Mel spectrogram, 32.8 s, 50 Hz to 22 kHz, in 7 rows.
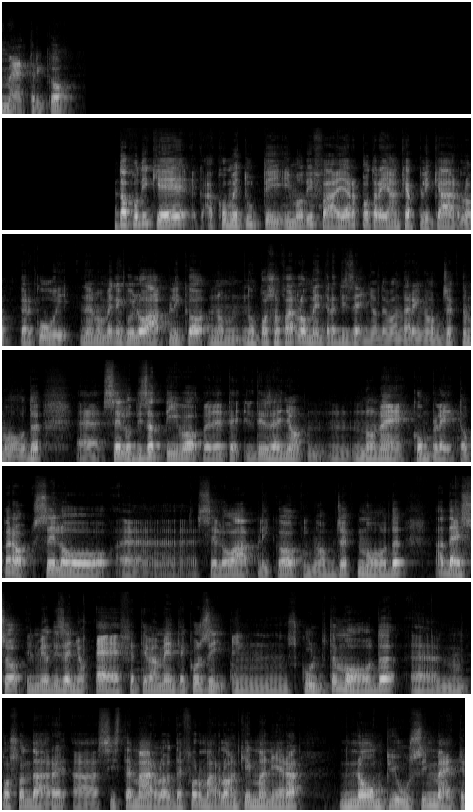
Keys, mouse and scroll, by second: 0.5 click, 0.8 click, 0.9 click, 1.0 click, 1.2 click, 1.5 click, 1.6 click, 1.8 click, 2.0 click, 2.4 ctrl+middle click, 2.5 click, 3.1 click, 3.3 click, 3.6 click, 4.1 click, 4.2 click, 4.3 click, 4.4 click, 4.6 click, 4.7 click, 4.8 click, 4.9 click, 5.1 click, 5.3 click, 5.4 click, 5.7 click, 9.8-12.8 drag, 13.1 Tab, 18.7-20.1 drag, 20.8 ctrl+Tab, 22.2 click, 23.3 Tab, 24.3 Tab, 25.1 Tab, 25.7 ctrl+Tab, 26.8 f, 27.8 click, 28.1 click, 28.3 click, 28.5 click, 28.7 click, 29.0 click, 29.2 click, 29.5 click, 29.8 click, 30.0 click, 30.2 click, 30.5 click, 30.8 click, 31.1 click, 31.6 click, 31.9 click, 32.1 click, 32.3 click, 32.5 click.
